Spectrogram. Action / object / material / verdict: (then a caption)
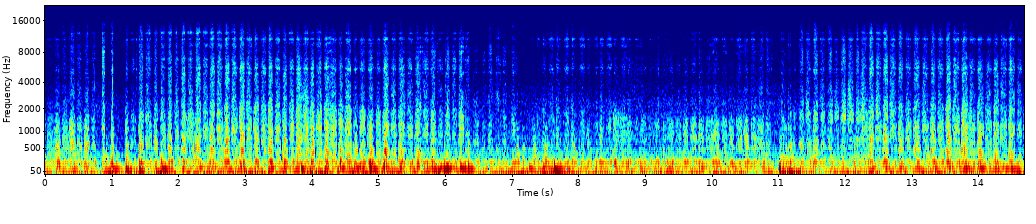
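scrape / foam microphone windscreen scratched with a plastic back scratcher / foam / none. An orange plastic back scratcher held in the hand is rapidly scratched up and down over a black foam windscreen on a silver microphone. The result is a dense, continuous scratching and rubbing sound, heavy and muffled in the low end with very little brightness. The level stays steady throughout, with a brief dip just after the first second and a short jump near eleven seconds.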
